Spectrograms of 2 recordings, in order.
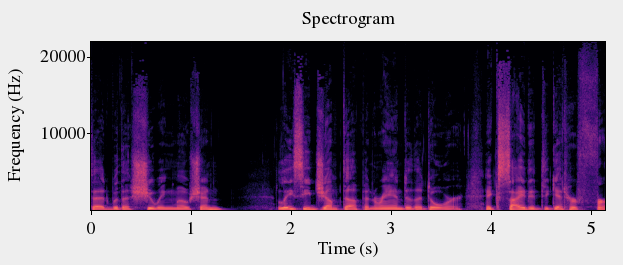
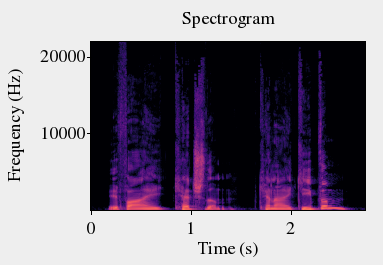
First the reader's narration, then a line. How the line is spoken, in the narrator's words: asked playfully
